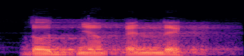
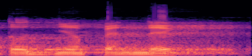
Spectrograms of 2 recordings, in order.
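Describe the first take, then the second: No difference in how they are said.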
